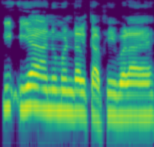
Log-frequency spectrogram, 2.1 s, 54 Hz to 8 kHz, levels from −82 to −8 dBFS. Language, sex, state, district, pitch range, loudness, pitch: Hindi, male, Bihar, Lakhisarai, 160-205 Hz, -14 LUFS, 180 Hz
